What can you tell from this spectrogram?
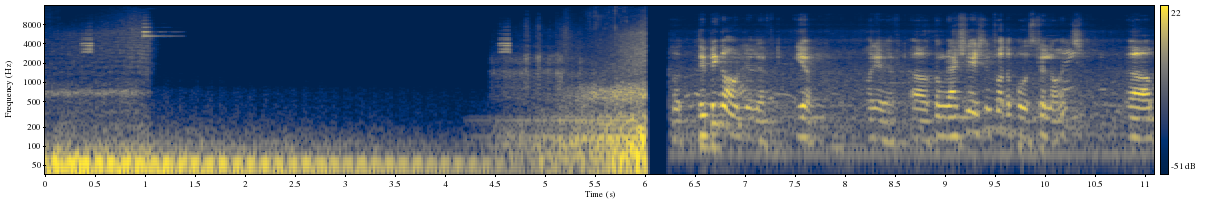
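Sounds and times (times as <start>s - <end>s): deep pulsing rumble: 0.0s - 6.0s
rising whoosh: 0.0s - 6.0s.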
